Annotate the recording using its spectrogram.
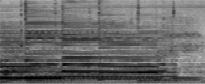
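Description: Instrumental passage of a gentle song: a twelve-string acoustic guitar plays held, ringing chords that fade down near the end.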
